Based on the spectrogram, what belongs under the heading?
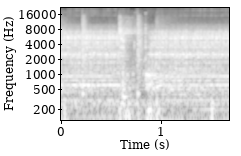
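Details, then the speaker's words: Used older round-body sewing machine run with the presser foot raised during a second-hand purchase check. Soft, even patter with no dragging or knocking in the rotation. Smooth, healthy, normal running. "lu dari suaranya ini udah pokoknya halus nggak seret enggak Gem lotrek atau apalah yang bisa bikin nggak nyaman buat menjahit itu di rotasinya sini"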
